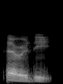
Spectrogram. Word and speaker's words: Paradis: Oh, it is actually pronounced Paradis. Paradis. Ooh, Yeah. like a French almost. But I am Paradis. So in French, anything after the last vowel is silent.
